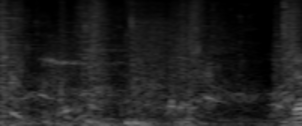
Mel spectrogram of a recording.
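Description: Swords clash with a metallic ring.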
